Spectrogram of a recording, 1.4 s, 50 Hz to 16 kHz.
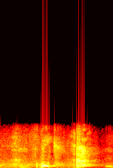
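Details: Pet dogs, a 3-year-old Rottweiler named Ruby and an 8-month-old English Mastiff named Teddy, playing indoors with an old shoe sole. Two short barks come about half a second apart after repeated spoken 'speak' commands, with a person talking nearby.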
